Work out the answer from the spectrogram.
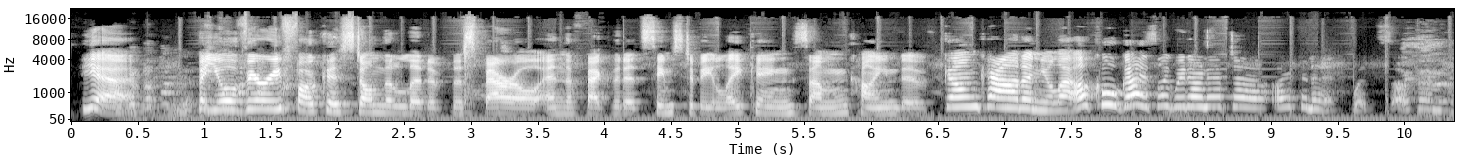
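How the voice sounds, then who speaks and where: A woman's voice: sits high, animated, normal speed, fairly bright tone, slight background noise. A woman running a live tabletop game as game master, narrating in a casual, playful way and often rephrasing as she improvises. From New Zealand. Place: live on stage at a club. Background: music under the voice.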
